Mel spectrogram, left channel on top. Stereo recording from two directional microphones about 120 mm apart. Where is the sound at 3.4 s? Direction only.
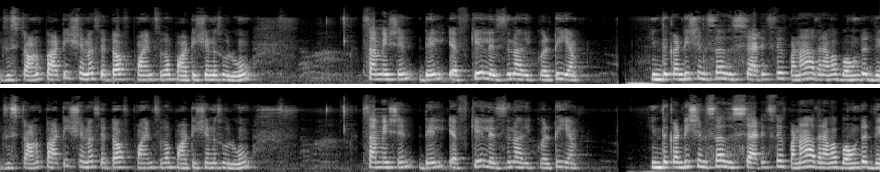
35° right (ahead or behind).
